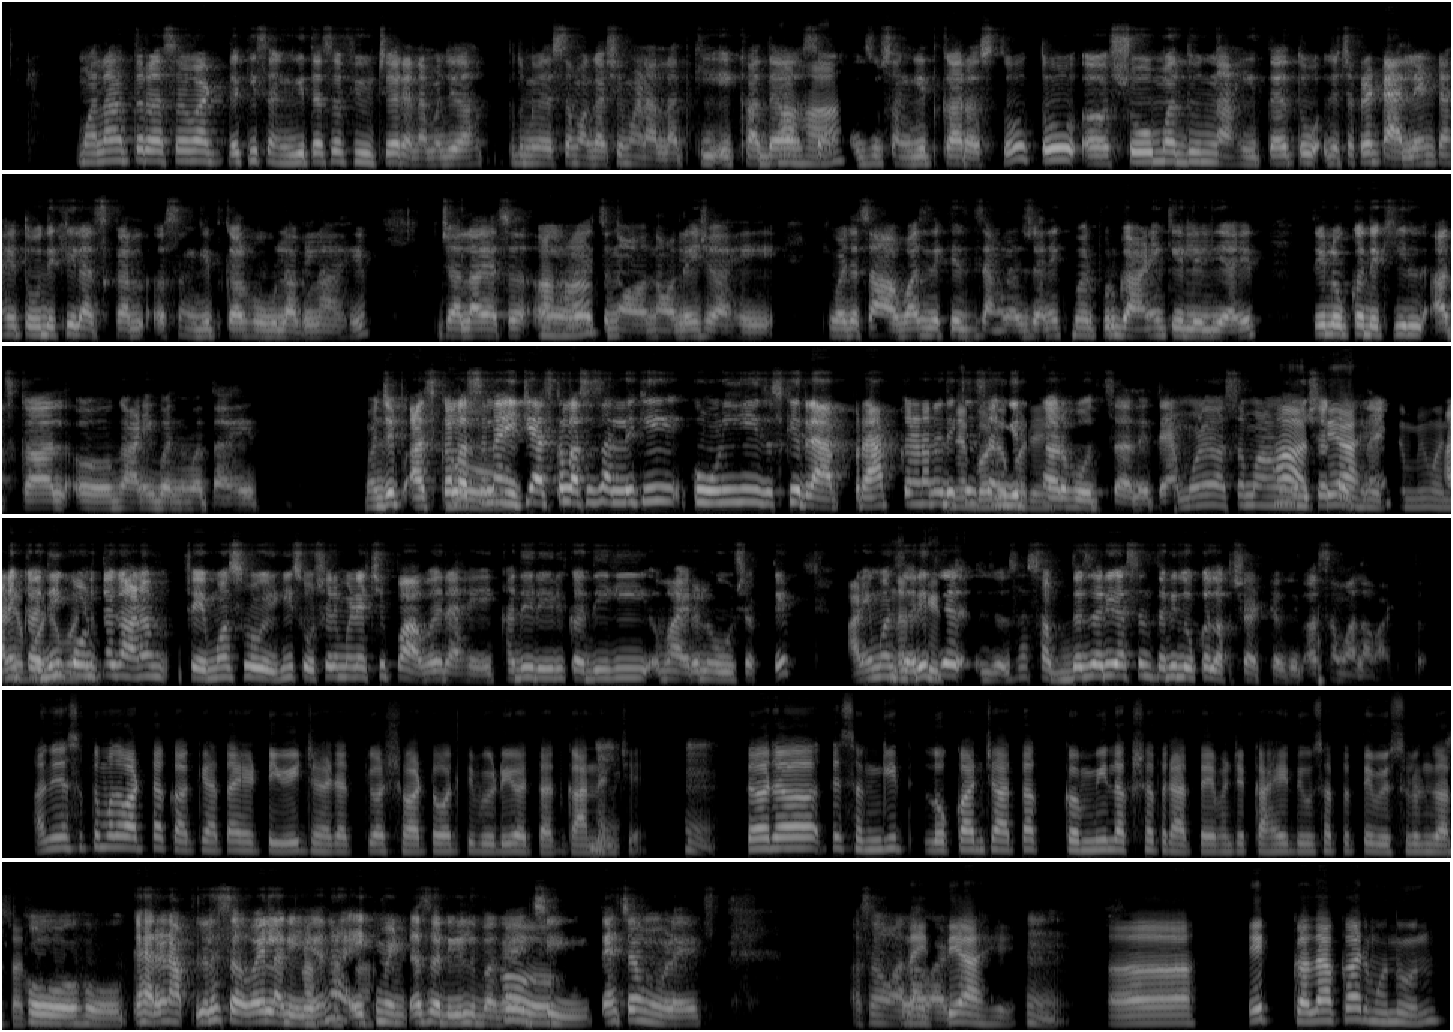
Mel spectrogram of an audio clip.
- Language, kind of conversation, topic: Marathi, podcast, टीव्ही जाहिरातींनी किंवा लघु व्हिडिओंनी संगीत कसे बदलले आहे?
- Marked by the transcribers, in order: tapping; other background noise; in English: "शोमधून"; in English: "रॅप रॅप"; in English: "फेमस"; in English: "व्हायरल"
